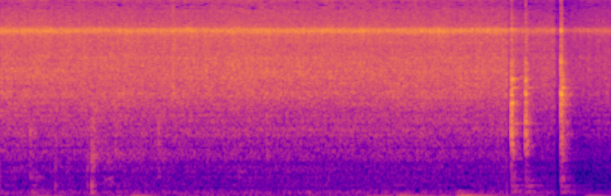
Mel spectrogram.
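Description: Steaks coated in peri peri rub sizzle loudly and steadily in a cast iron skillet, a close, continuous hiss with a few sharp pops and clatters near the end.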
